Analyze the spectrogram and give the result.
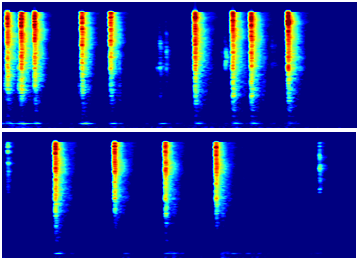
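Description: A yellow magnetic pen is drawn across a black plastic magnetic drawing tablet, clicking its steel beads into place. Thirteen sharp, bright clicks come in quick irregular bursts, with a few fainter ticks between them. Each click dies away almost at once in a quiet setting.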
